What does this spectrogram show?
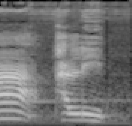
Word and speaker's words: ผลิต: สังเกต กัน นะ คะ เวลา อ่าน จะ อ่าน เหมือน มี หอ หีบ อยู่ ด้วย เช่น ผลิต อ่าน ว่า ผลิต Siam อ่าน ว่า สยาม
